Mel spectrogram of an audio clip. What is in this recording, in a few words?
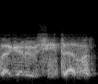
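player killed enemy, mood low, Hungarian; speech; War Thunder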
